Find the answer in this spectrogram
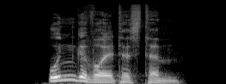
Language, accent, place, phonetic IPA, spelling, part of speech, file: German, Germany, Berlin, [ˈʊnɡəˌvɔltəstəm], ungewolltestem, adjective, De-ungewolltestem.ogg
- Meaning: strong dative masculine/neuter singular superlative degree of ungewollt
